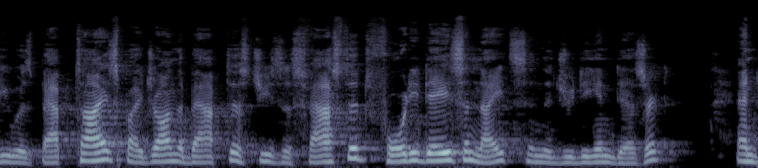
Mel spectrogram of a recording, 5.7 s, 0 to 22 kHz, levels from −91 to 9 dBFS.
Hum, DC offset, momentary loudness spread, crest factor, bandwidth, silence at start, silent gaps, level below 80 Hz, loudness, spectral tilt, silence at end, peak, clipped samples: none; under 0.1%; 11 LU; 20 dB; 14.5 kHz; 0 s; 5.24-5.31 s; -74 dBFS; -30 LUFS; -5.5 dB/octave; 0 s; -10 dBFS; under 0.1%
